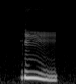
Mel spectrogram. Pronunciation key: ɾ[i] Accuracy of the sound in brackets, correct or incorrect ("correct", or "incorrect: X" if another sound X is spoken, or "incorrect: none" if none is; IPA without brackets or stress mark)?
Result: correct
